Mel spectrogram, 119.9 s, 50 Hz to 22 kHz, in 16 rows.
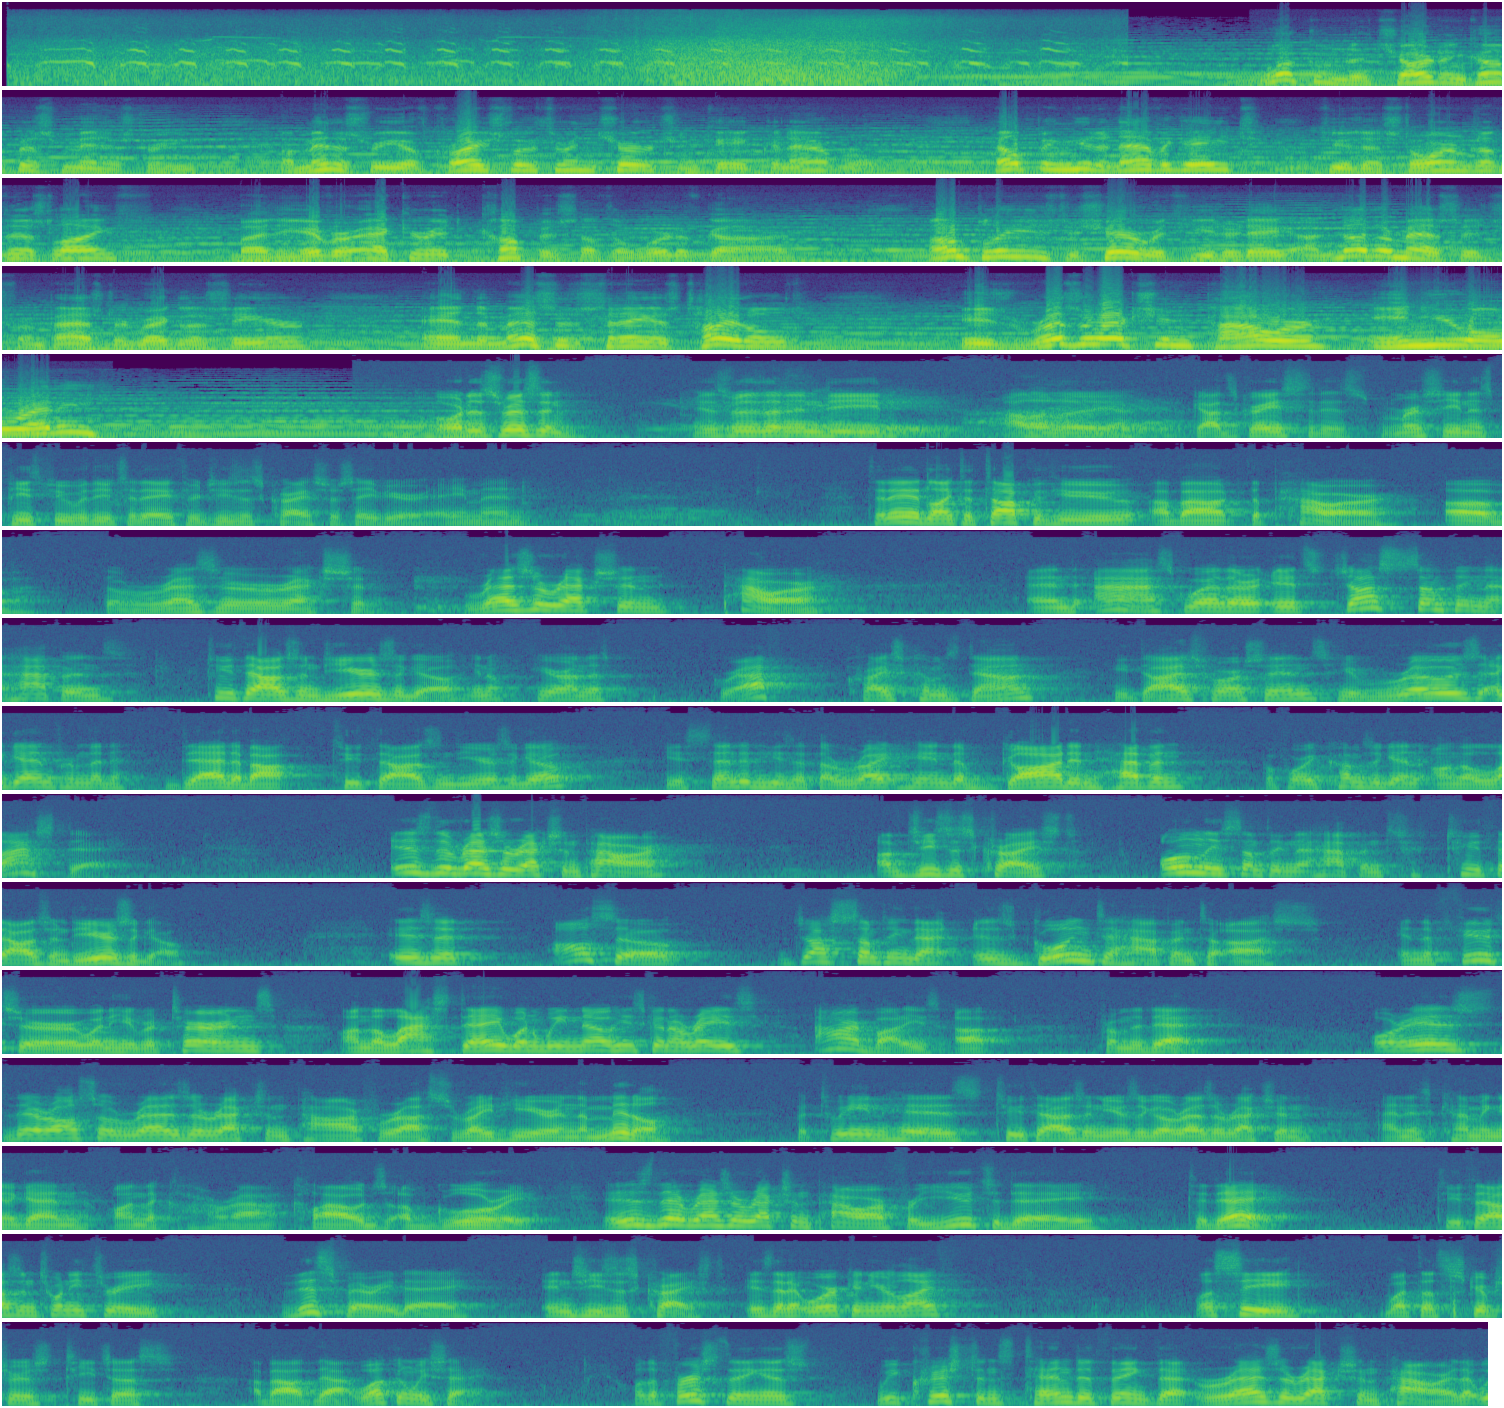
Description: Is Resurrection Power In You Already? – WMIE Radio Sermon – April 27 2026 - Christ Lutheran Cape Canaveral
Including Intro and closing Plug.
